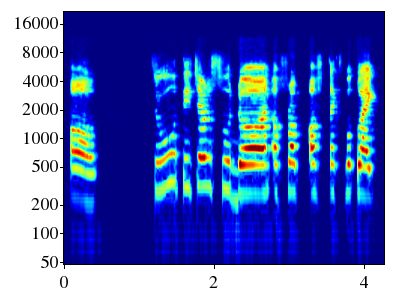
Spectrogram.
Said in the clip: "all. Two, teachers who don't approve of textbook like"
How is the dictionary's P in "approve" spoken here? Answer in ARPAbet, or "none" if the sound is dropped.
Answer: F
